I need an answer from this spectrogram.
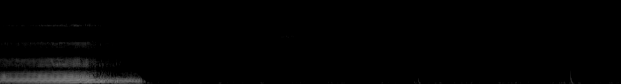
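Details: A sleeping dachshund indoors gives one loud, rasping snore rich in harmonics that lasts just over a second and stops abruptly. Near silence follows, broken by a few faint clicks and soft rustles.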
